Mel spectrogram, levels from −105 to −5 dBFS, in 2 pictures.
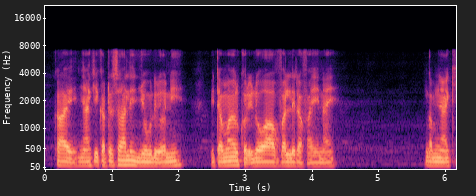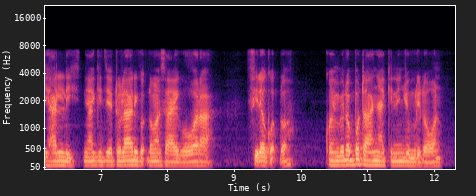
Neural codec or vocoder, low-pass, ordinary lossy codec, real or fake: none; 7.2 kHz; none; real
